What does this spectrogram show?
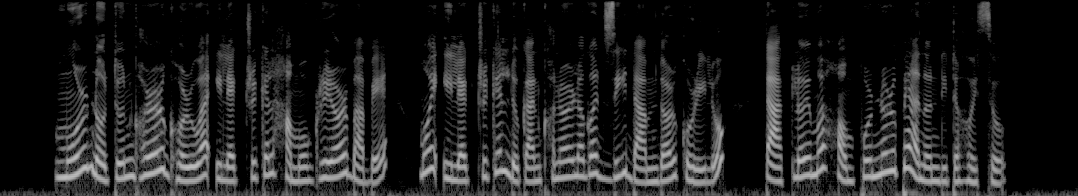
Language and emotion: Assamese, happy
